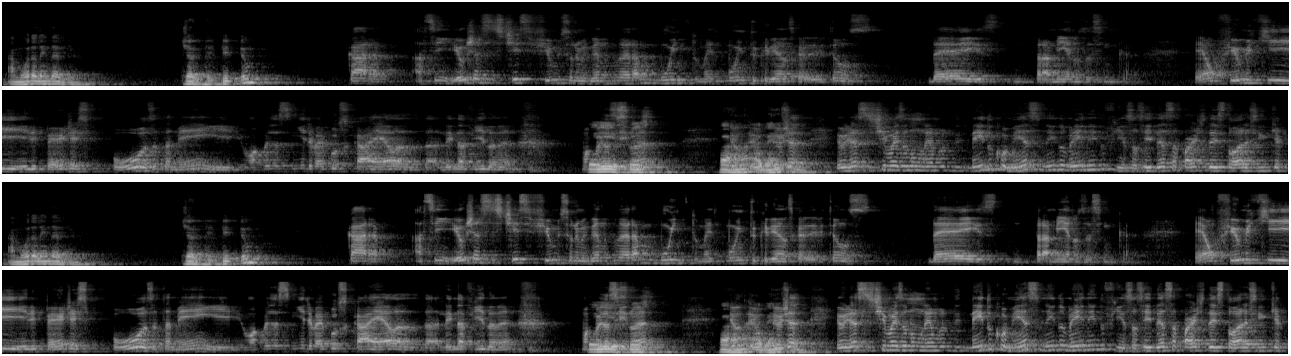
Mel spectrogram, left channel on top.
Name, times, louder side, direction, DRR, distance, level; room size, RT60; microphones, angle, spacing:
voice 1, 0.1-0.8 1.8-2.6 18.7-19.3 20.0-20.9, equal, 10° left, 5 dB, 1.2 m, -24 dB
voice 2, 3.5-3.8 4.1-8.7 9.3-11.1 11.5-13.7 14.0-18.3 18.7-19.3 19.7-25.7, right 3 dB, 45° right, 4 dB, 2.3 m, -30 dB
29.5 x 10.5 x 8.3 m, 0.92 s
head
